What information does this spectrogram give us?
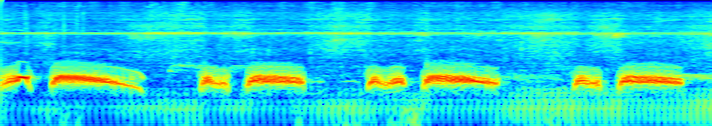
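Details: Spotted dove used in ground decoy trapping, cooing in mellow two-part phrases: short stuttered notes followed by a long, drawn, falling croon, repeated three times, over a steady low hum.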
